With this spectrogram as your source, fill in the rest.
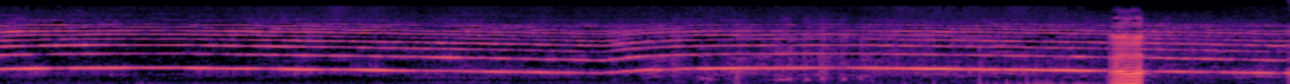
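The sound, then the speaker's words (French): A siren wails in a steady, harmonically rich tone that drifts slowly downward, dips briefly midway and then climbs again. A short sharp burst cuts in near the end. “Alors, soit c'est la sirène qui nous annonce la guerre mondiale, soit c'est une animation imprévue”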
